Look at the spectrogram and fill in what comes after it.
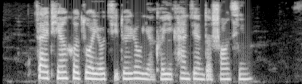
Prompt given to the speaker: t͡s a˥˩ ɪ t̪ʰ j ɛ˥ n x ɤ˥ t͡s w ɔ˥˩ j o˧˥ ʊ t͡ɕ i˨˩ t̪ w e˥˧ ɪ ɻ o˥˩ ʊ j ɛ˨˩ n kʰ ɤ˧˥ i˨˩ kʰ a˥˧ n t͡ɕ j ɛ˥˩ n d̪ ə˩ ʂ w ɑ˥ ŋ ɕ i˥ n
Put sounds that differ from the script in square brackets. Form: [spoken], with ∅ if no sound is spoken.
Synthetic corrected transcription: t͡s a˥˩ ɪ t̪ʰ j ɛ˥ n x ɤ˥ t͡s w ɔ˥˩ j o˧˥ ʊ t͡ɕ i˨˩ t̪ w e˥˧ ɪ ɻ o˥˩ ʊ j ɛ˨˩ n kʰ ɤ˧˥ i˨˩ kʰ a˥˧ n t͡ɕ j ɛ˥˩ n d̪ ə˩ ʂ w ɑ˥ ŋ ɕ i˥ n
